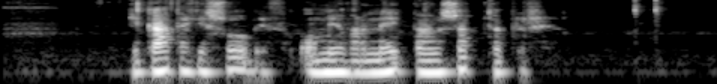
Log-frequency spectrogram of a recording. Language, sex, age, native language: Icelandic, male, 30-39, Icelandic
